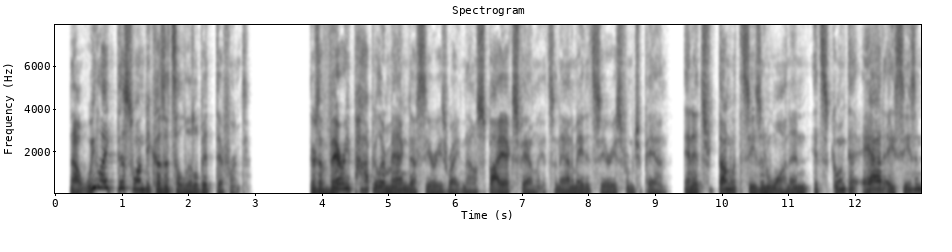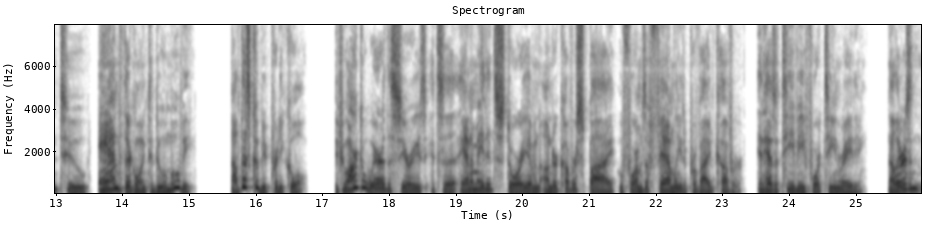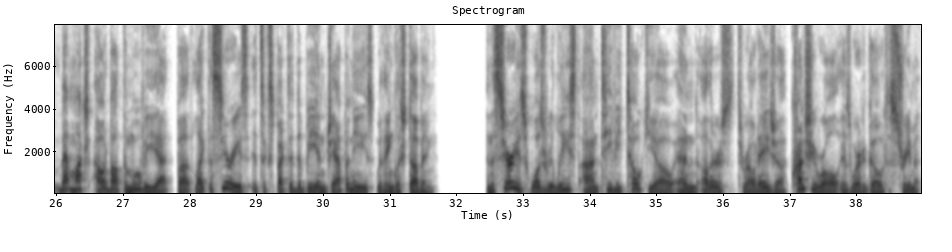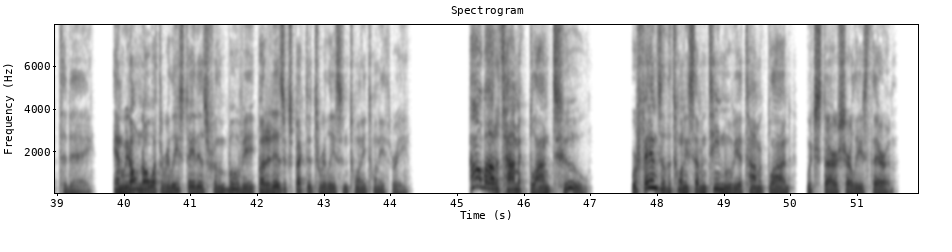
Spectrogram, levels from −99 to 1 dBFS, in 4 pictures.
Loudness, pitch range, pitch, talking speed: -23 LUFS, 150-195 Hz, 170 Hz, 190 wpm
